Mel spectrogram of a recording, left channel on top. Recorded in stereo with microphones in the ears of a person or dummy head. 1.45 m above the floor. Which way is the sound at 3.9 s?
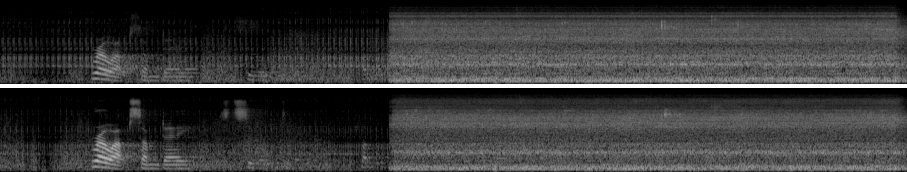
45° left (ahead or behind).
